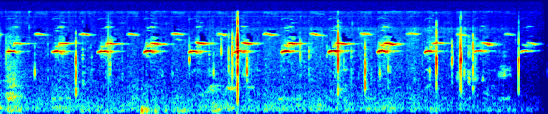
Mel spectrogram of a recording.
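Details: Great tit singing. High, thin two-note phrases are repeated about twice a second in a steady, see-sawing rhythm. Scattered sharp clicks and faint low rumbles sound in the background.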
